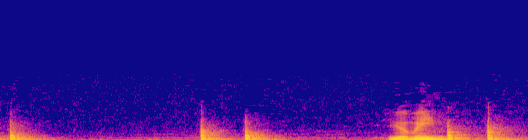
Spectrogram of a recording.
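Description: Four hollow wooden knocks from a spirit-rapping box, a small wooden noisemaker gimmick worn around the waist with a hammer inside, worked by flexing body muscles; sharp and fairly loud, in an uneven rhythm: one, then a quick pair, then a last rap after a brief wordless vocal sound.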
